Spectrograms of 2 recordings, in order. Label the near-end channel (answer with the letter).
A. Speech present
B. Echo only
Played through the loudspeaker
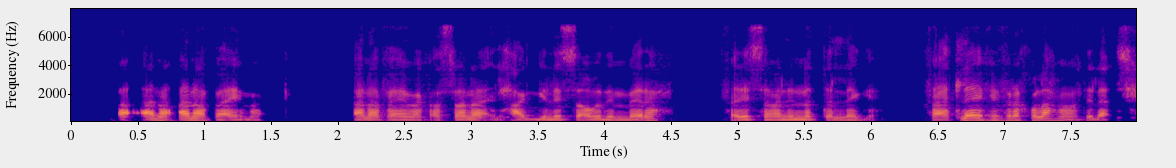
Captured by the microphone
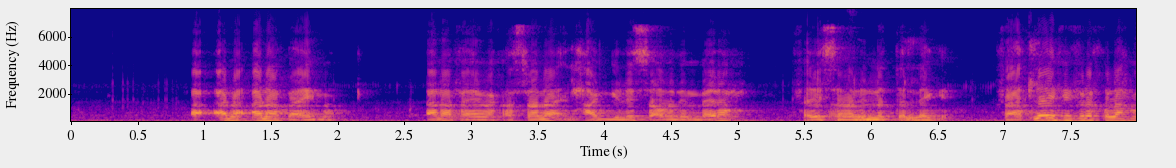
A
